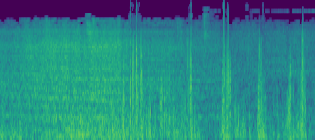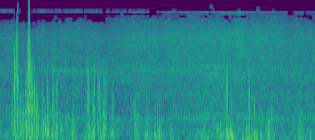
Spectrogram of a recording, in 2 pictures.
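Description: An electric locomotive and passenger coaches passing close by, a loud rumble with sharp clicks and knocks from the train running on the rails. Wind buffets the microphone.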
